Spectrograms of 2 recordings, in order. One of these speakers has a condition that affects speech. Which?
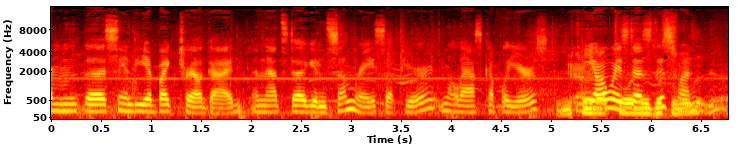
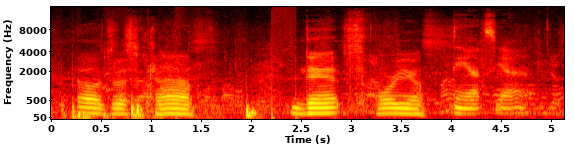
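The second: ALS; onset in biceps, now affecting quads; progressing, about three years since onset, twitching, no feeding tube; losing voice, mostly muscular, little respiratory involvement.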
